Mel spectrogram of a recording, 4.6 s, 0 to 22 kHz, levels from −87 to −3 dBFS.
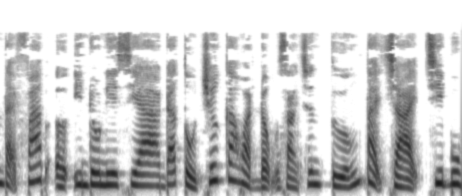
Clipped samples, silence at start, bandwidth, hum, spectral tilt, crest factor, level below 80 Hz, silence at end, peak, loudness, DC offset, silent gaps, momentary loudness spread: under 0.1%; 0 s; 11.5 kHz; none; -3.5 dB/octave; 16 dB; -54 dBFS; 0 s; -4 dBFS; -20 LUFS; under 0.1%; none; 4 LU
